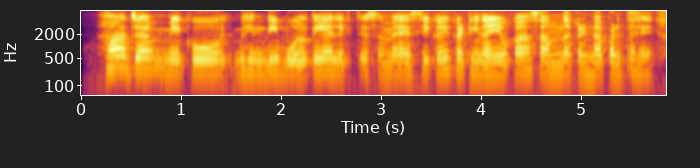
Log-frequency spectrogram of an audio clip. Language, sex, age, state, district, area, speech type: Hindi, female, 18-30, Rajasthan, Jodhpur, urban, spontaneous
